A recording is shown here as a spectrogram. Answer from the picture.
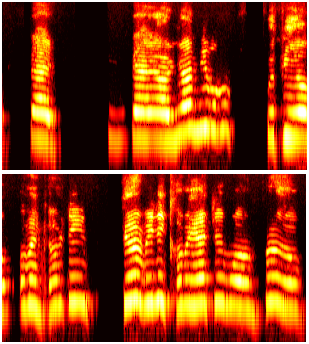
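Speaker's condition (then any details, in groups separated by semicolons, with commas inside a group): Cerebral palsy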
